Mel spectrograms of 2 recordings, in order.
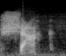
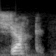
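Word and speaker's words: Shough: are talking about Tyler Shock or Shuck. It's pronounced Shuck, spelled S H O U G H.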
